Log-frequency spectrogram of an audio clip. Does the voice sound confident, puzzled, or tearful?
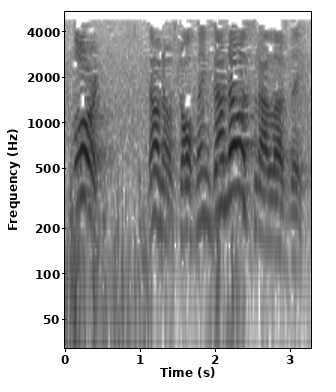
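confident. It is said in a confident, assured voice. The speaker is sure of the answer. "the first time answering with confidence"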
